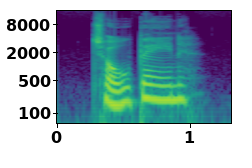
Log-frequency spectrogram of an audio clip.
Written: tovbane

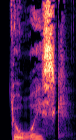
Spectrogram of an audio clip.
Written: DORISK

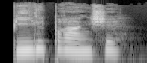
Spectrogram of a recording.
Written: bilbranche

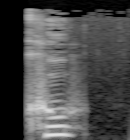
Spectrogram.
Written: kunne

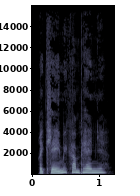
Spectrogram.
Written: reklamekampagne

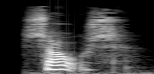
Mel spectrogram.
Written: sovse

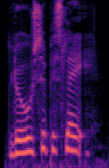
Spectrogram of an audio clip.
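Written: låsebeslag

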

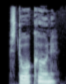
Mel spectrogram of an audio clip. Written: storkunde

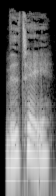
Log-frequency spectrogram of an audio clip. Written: vedtage

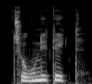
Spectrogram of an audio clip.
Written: tonedigt

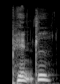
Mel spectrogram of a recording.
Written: Pendler

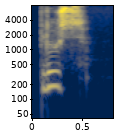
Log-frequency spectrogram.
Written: blus

